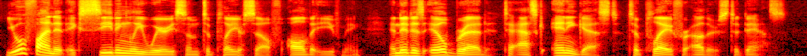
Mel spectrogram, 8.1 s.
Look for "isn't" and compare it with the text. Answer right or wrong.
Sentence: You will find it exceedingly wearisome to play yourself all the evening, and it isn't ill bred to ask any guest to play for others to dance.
wrong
